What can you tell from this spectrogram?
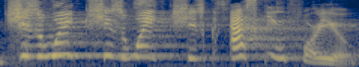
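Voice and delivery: high, loud, urgent announcement; excited nurse. Retold or imitated. Nurse rushing to tell the parents she's awake, excited. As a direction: call it out as if running in.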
